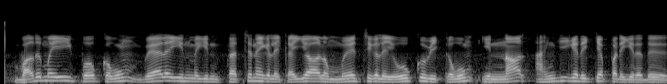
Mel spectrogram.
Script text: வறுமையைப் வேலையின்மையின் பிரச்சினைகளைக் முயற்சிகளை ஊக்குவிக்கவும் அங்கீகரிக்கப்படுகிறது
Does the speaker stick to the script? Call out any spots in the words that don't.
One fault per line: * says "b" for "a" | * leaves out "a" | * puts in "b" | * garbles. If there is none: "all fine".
* puts in "போக்கவும்"
* puts in "கையாளும்"
* puts in "இந்நாள்"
